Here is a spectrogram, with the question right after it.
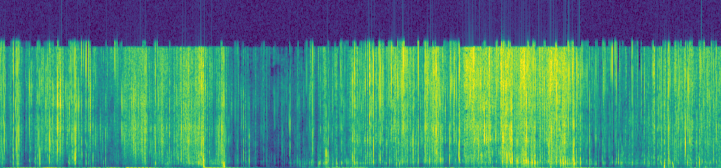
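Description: Plastic cling film stretched over a hollow metal microphone grille is scratched by fingers, then cupped and squeezed with the fingertips. Dense, close crinkling and crunching crackles fill the clip with heavy low-end rumble, dip to near silence around the middle, then resume in a steady rustling wash.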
